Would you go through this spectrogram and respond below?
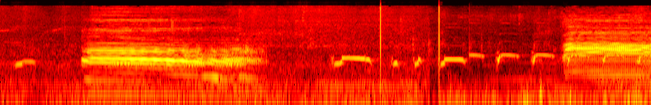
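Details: A herd of cows on a traditional village farm heading toward green grass fields; a long, drawn-out low moo with a falling tone, then a second moo starting near the end, with short repeated honking calls from other animals between them.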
